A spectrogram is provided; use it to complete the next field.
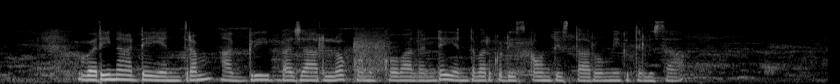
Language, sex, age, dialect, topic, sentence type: Telugu, female, 18-24, Southern, agriculture, question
